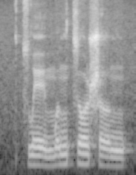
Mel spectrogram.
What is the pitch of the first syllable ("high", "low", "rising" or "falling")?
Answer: low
